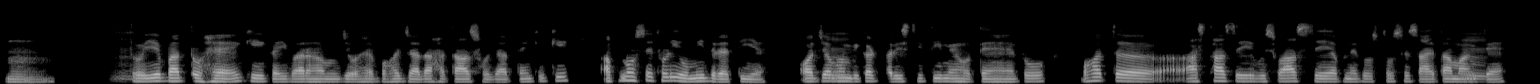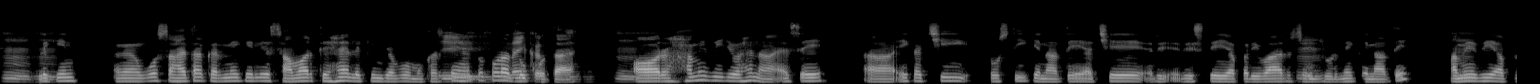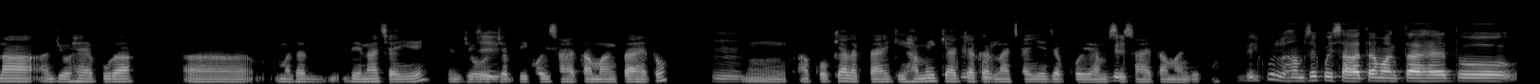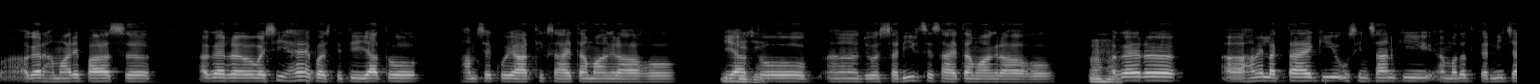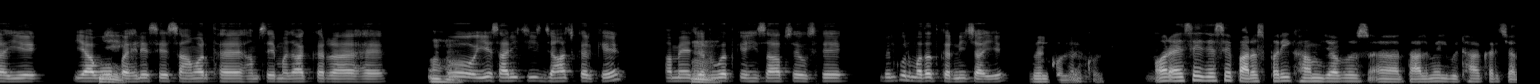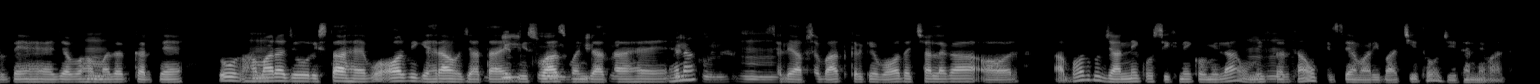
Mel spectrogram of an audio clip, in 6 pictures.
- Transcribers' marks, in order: other background noise
- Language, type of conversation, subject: Hindi, unstructured, दोस्तों या परिवार से मदद माँगना कितना महत्वपूर्ण है?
